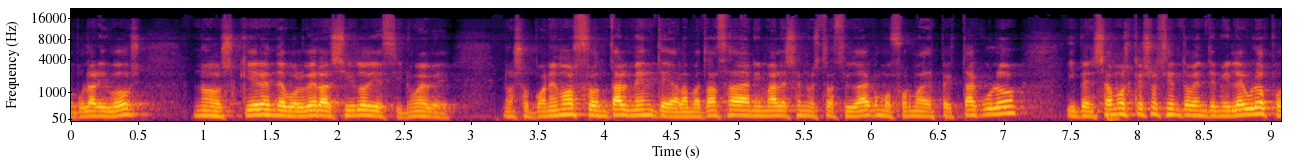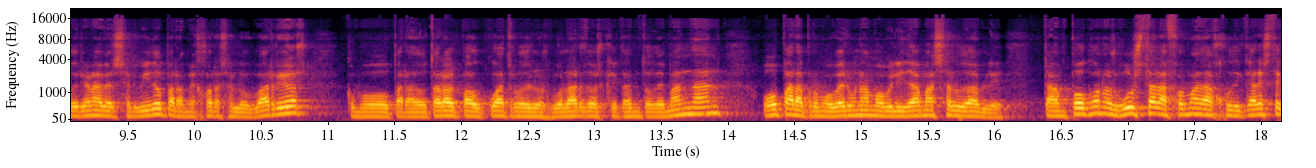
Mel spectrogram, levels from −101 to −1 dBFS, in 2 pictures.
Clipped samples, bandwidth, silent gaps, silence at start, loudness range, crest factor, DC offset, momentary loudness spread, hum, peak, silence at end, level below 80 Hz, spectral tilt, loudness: under 0.1%; 18 kHz; none; 0 s; 2 LU; 16 dB; under 0.1%; 8 LU; none; 0 dBFS; 0 s; -54 dBFS; -7 dB/octave; -17 LUFS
